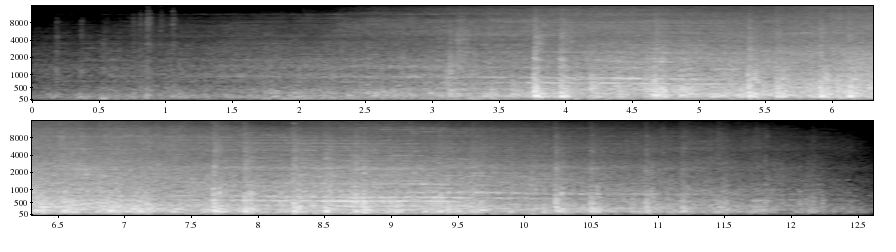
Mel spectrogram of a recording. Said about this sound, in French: Est-ce le bruit d'un train ou d'un avion On entend le bruit d'un train.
